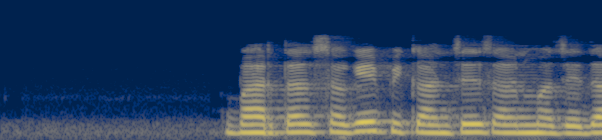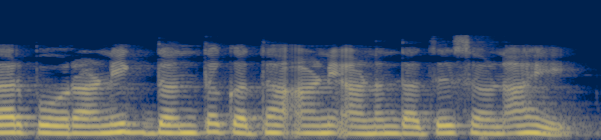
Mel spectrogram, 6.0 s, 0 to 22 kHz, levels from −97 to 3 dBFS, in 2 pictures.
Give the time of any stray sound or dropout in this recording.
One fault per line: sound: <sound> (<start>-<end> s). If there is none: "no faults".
no faults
